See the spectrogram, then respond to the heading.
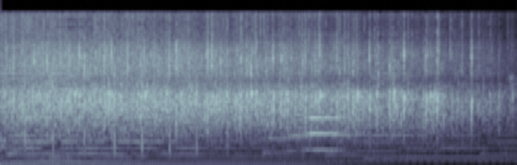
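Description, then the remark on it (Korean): An audience claps together for the Lord in a dense, steady burst of applause lasting several seconds, with sustained instrumental notes underneath, thinning slightly toward the end. “주님께 우리 영광의 박수를 드리겠습니다.”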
